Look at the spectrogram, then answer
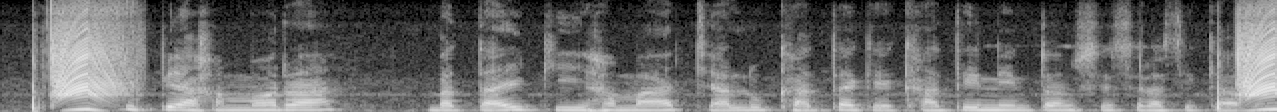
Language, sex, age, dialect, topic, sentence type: Bhojpuri, male, 18-24, Southern / Standard, banking, statement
